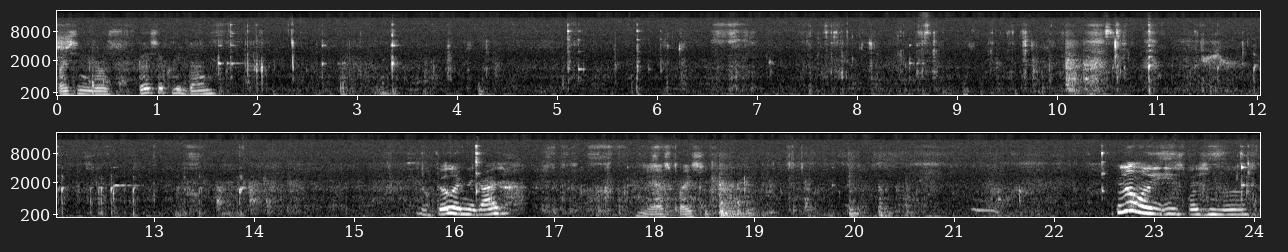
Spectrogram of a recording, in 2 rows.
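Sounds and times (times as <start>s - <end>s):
people chewing and biting: 5.1s - 14.1s.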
